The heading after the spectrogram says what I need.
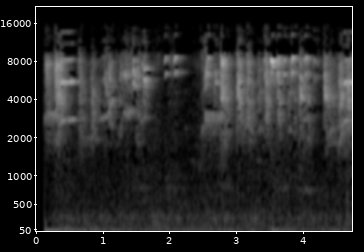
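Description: A red siskin sings a rapid, high, scratchy twittering run of chips and trills that breaks briefly, then resumes just as busily.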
